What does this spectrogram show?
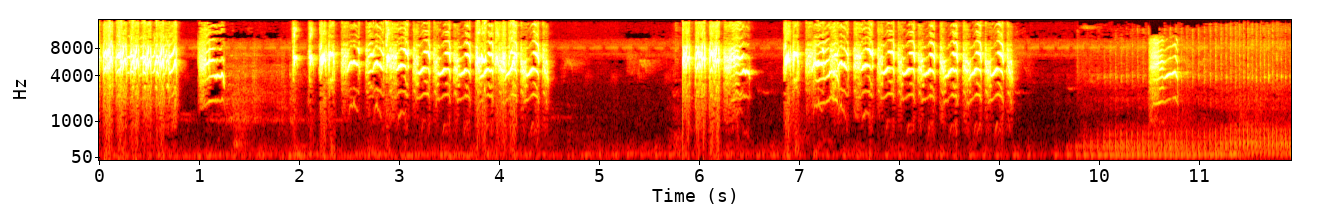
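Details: Female Olive-backed Sunbird calling the male, a lure recording from Pronojiwo, Lumajang: rapid bursts of high, thin, sharp chirps in dense runs of several seconds, separated by short silences, ending with a faint low rumble.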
